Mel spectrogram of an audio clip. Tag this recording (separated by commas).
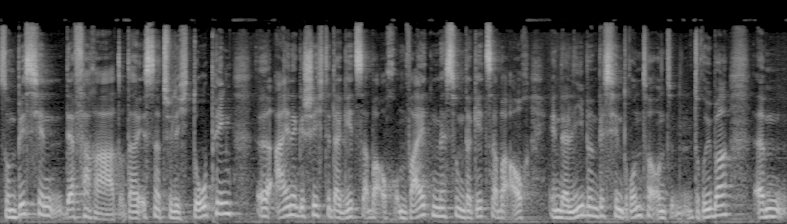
Speech, inside a small room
